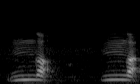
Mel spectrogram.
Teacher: आता व्यंजनामध्ये हे जे आहेत ते अनुनासिक आहे, ज्यांचा उच्चार नाकातून होतो, हे तुम्ही लक्षात ठेवायचं आहे. हा वाङ्मय मधला न आहे, याचा उच्चार नाकातून होतो, ंग, ंग असा उच्चार होतो.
